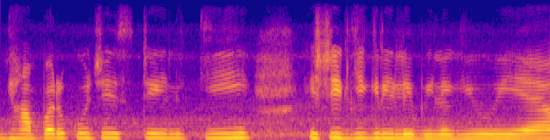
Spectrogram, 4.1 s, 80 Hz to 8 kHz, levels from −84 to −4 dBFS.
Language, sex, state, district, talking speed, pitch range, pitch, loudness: Hindi, female, Uttar Pradesh, Shamli, 190 wpm, 230-255 Hz, 240 Hz, -16 LUFS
